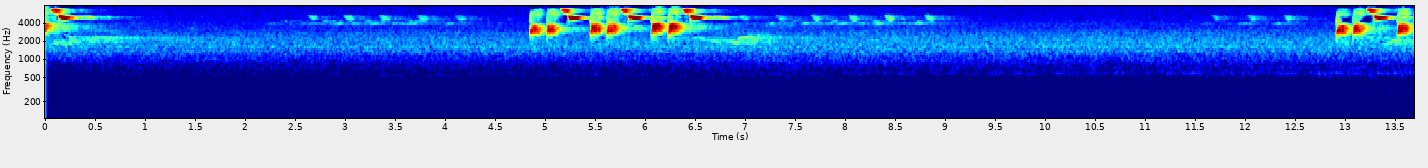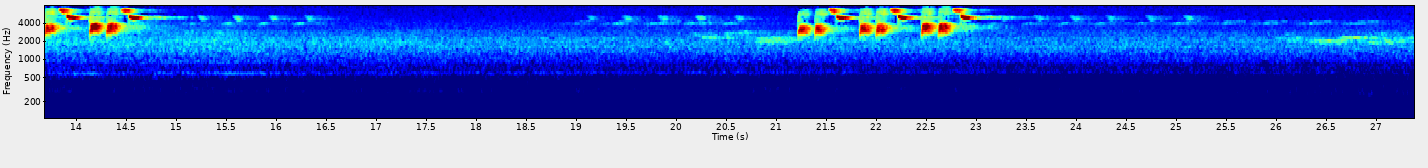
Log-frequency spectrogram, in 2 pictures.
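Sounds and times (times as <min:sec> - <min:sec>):
great tit calls: 0:00.0 - 0:00.5, 0:04.8 - 0:06.8, 0:12.9 - 0:14.9, 0:21.2 - 0:23.2.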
